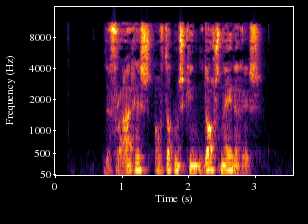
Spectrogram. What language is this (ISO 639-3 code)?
fry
